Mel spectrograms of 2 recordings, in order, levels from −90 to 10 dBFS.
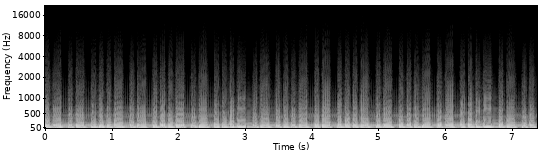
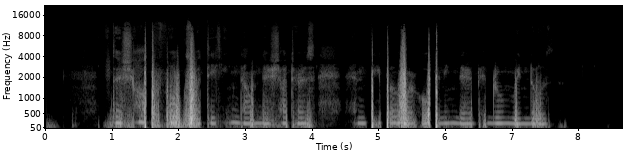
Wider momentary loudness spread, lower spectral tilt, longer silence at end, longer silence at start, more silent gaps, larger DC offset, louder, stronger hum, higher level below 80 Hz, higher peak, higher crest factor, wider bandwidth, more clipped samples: second, 2 LU vs 17 LU; first, -12.5 dB/octave vs -6.5 dB/octave; second, 0 s vs 1.15 s; about the same, 0 s vs 0.05 s; neither; neither; first, -15 LUFS vs -29 LUFS; neither; first, -12 dBFS vs -44 dBFS; about the same, -4 dBFS vs -2 dBFS; second, 8 dB vs 28 dB; second, 1.8 kHz vs 12.5 kHz; neither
